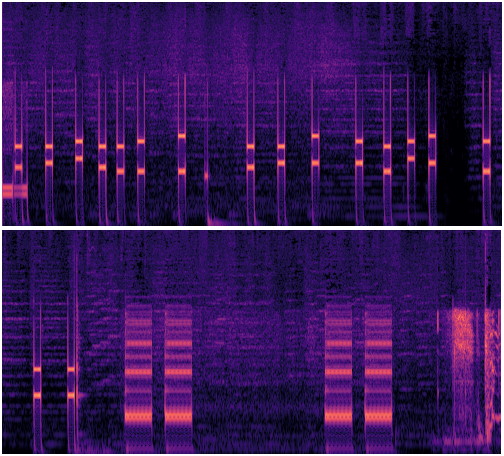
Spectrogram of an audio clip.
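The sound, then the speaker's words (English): A rapid series of telephone keypad beeps as a number is dialed to call the Queen, followed by several long, loud ringing tones on the line, with no one speaking. “So let's see if we can get her on the phone,”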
